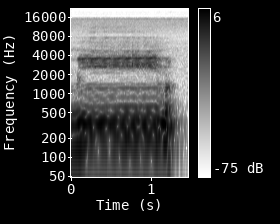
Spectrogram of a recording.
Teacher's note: ہونٹوں سے ادا کریں گے دونوں ہونٹ جوڑ کے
